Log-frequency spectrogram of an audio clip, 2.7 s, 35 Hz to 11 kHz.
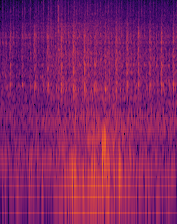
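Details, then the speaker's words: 2016 Kia Soul, 172,000 miles, idling: sharp metallic knock about five a second over a rough idle, louder with the cylinder 2 or 3 injector disabled to isolate it; deep internal engine knock, bottom end and connecting rods to be inspected, cause unconfirmed. "But just look how bad it knocks when I disabled the cylinder 2 or cylinder 3 injector. It sounds pretty bad."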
